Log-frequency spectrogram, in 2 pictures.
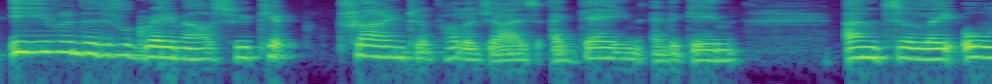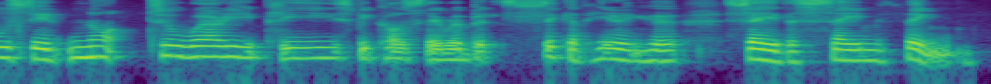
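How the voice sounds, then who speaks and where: Low, mellow woman reading a children's story. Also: measured pace, creaky. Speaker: audiobook reader. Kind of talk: scripted children's story narration.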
